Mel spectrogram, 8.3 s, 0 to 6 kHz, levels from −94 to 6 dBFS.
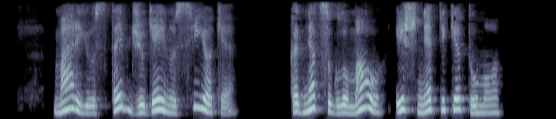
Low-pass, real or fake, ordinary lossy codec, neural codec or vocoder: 5.4 kHz; real; MP3, 32 kbps; none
